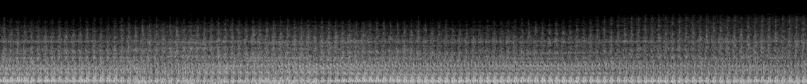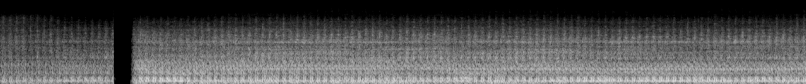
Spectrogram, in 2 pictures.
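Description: Outrigger fishing boat's engine running steadily underway, with a fast, even pulsing beat. The sound cuts out completely for a split second about nine seconds in and comes back slightly louder.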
